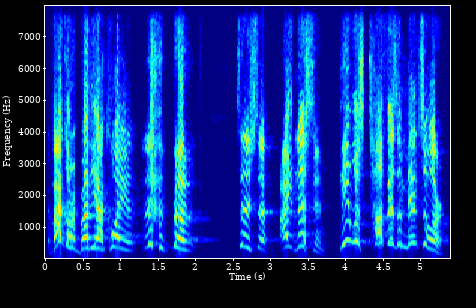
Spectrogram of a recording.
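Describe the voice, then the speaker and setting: American conference speaker, male, high and sharp voice, storytelling motivator. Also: moderate pace. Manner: animated storyteller, keeps asking "right?". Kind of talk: motivational speech to men.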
